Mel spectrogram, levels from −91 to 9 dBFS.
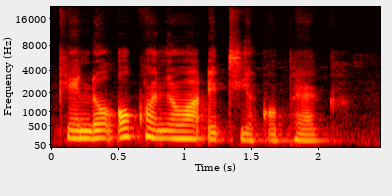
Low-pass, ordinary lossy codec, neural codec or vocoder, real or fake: none; none; codec, 44.1 kHz, 3.4 kbps, Pupu-Codec; fake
